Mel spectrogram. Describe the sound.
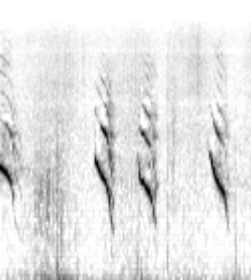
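A hunter's elk call sounds four times, each a short, high, squealing note that slides downward, spaced about a second apart over a low rumbling background with no talking.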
